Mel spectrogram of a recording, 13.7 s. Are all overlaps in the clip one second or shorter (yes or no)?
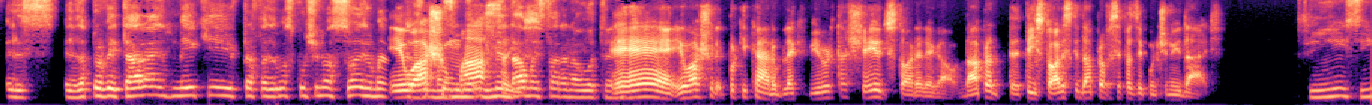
no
